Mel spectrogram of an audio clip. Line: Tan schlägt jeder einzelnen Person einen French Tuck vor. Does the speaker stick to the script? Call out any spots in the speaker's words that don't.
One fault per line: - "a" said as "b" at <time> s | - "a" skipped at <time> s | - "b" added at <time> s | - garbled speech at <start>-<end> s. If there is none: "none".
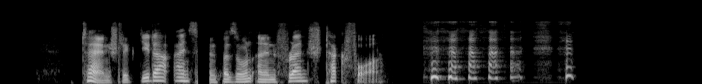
none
